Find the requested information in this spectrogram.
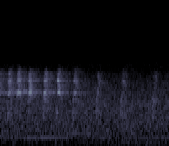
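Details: Angry squirrel in a tree close to a bobcat, recorded by a newly placed camera: a quick run of five harsh, clicking notes, then softer trailing chips fading into hiss.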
